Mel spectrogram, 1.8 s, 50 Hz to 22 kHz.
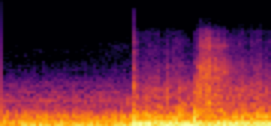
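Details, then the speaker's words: Manual Lamborghini Gallardo, after about 5 minutes of driving: smoking, deep rumble with sharp popping and bangs as if over-fuelling; coil packs suspected, cause not confirmed. "it starts smoking and just popping and banging like mad, like it's over fueling."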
